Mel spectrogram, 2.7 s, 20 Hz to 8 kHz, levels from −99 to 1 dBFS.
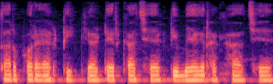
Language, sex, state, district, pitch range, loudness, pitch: Bengali, male, West Bengal, Malda, 120-125 Hz, -19 LUFS, 120 Hz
